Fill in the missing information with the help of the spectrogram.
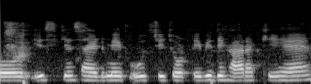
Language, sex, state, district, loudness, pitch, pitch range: Hindi, female, Haryana, Jhajjar, -14 LUFS, 195 Hz, 185-200 Hz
